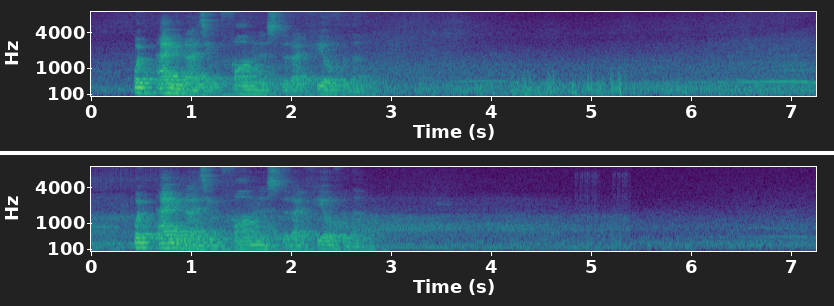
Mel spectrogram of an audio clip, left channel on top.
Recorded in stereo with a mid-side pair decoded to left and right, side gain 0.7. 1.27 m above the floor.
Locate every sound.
0.4 s a man speaking: 20° left, 1.9 m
